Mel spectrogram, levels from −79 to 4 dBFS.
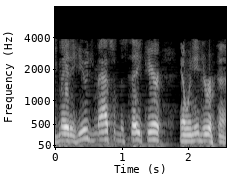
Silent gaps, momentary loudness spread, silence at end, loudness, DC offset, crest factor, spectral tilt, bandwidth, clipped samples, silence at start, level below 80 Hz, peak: none; 5 LU; 0 s; -17 LUFS; under 0.1%; 14 dB; -12.5 dB/octave; 4.1 kHz; under 0.1%; 0 s; -42 dBFS; -2 dBFS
